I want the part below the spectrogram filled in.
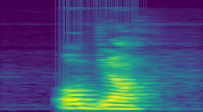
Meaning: masculine plural of oblong
- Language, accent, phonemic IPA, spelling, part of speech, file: French, Canada, /ɔ.blɔ̃/, oblongs, adjective, LL-Q150 (fra)-oblongs.wav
